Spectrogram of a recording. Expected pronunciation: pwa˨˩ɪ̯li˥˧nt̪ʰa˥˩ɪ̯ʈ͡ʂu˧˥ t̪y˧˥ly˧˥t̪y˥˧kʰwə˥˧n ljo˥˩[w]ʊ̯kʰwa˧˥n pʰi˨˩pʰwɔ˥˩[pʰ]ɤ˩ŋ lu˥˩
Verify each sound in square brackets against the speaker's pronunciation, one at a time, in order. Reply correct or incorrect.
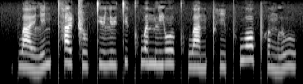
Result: incorrect, correct

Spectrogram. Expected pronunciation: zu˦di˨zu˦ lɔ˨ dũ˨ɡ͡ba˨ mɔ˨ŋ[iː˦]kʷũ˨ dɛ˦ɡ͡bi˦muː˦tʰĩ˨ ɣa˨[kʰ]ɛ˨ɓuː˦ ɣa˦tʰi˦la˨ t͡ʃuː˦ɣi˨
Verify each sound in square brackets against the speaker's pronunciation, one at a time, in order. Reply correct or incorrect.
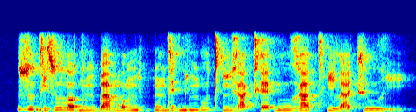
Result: incorrect, correct

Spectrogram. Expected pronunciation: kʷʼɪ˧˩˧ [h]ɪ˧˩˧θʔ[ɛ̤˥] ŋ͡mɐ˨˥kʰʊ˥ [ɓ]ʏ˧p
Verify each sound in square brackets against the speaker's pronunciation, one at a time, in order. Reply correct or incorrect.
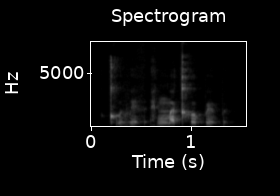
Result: incorrect, correct, incorrect

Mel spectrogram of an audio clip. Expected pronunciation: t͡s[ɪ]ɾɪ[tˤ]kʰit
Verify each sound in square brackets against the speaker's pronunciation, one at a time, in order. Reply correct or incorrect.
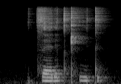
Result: incorrect, incorrect

